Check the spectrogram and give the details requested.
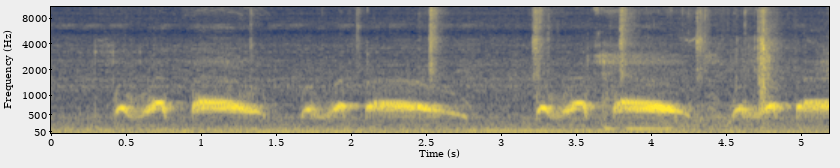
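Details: Zebra dove singing in the morning: soft repeated coos in short rolling phrases, each group a quick burble then a longer descending coo, with faint clicks and a low background hum.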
